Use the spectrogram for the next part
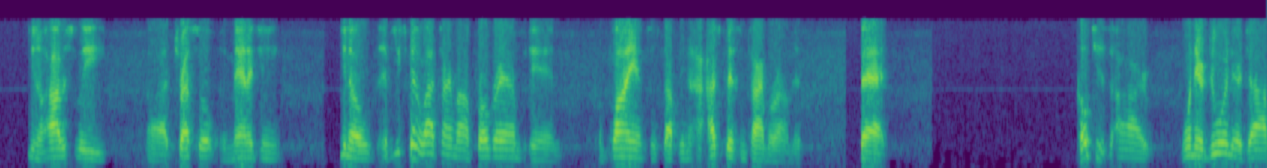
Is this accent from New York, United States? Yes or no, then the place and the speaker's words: no; Ann Arbor, Michigan, United States; You know, I grew up in Ann Arbor, and some of the folks they talk about are cats I knew, who are hustlers.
